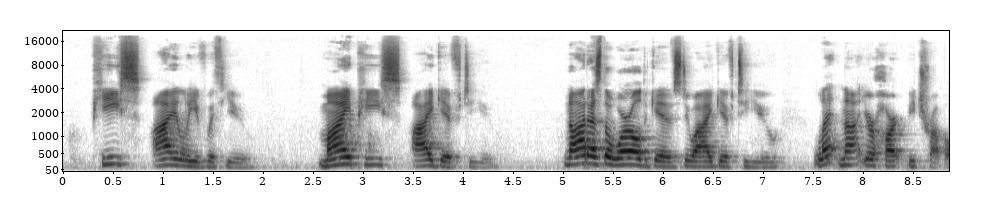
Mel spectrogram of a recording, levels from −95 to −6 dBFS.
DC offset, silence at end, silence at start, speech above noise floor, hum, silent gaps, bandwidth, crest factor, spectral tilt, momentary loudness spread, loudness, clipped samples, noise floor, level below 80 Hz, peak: under 0.1%; 0 s; 0.3 s; 44 dB; none; none; 19 kHz; 20 dB; -2 dB/octave; 18 LU; -20 LUFS; under 0.1%; -66 dBFS; -76 dBFS; -2 dBFS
